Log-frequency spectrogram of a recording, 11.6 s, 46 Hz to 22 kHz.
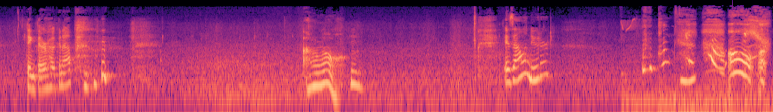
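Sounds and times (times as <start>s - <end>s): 
speech: 0.4s - 1.8s, 4.6s - 5.6s, 7.6s - 8.3s, 10.2s - 11.5s
person wailing and sobbing: 9.6s - 11.5s.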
